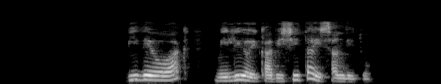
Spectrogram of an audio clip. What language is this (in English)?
Basque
